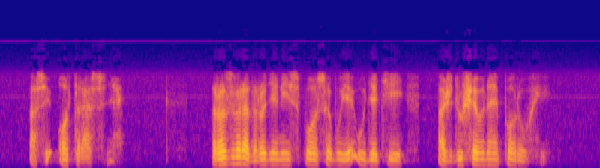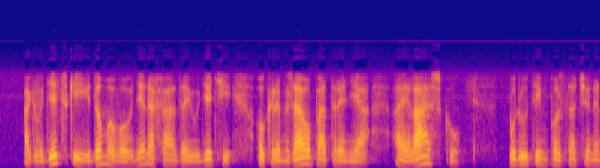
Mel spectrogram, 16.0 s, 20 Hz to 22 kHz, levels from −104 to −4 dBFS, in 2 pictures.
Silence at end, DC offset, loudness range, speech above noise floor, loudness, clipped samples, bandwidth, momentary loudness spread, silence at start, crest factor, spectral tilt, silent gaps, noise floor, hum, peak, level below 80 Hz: 0 s; under 0.1%; 3 LU; 37 dB; -26 LUFS; under 0.1%; 7.6 kHz; 13 LU; 0.4 s; 24 dB; -7.5 dB/octave; none; -63 dBFS; none; -2 dBFS; -88 dBFS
